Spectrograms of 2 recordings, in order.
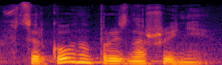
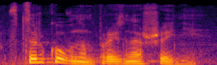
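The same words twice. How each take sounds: The two takes are said the same way.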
